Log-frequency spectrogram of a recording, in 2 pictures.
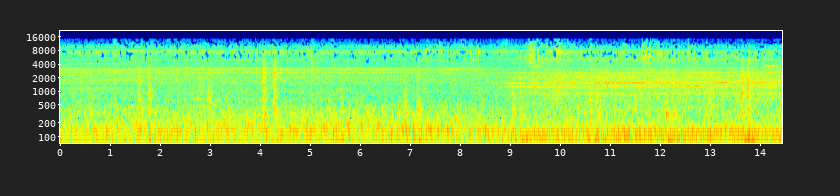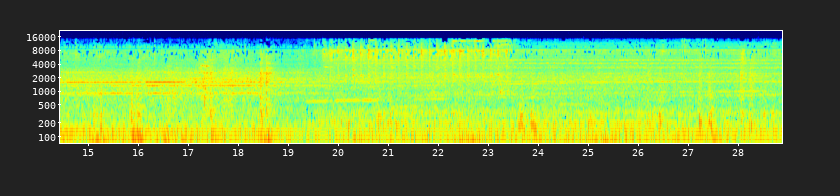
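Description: Diesel railcar running along the line, heard from inside the car: a steady low engine drone with occasional clicks and knocks from the running gear. A thin high whine rises over it through the middle.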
